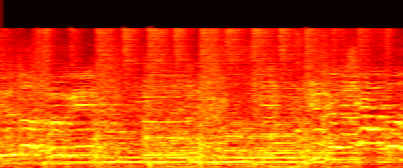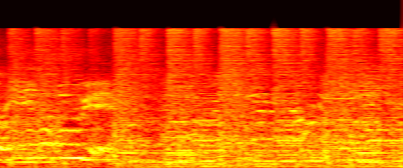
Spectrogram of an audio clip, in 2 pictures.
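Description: A live rock band playing: electric guitars over a steady drum-kit beat, with bending guitar lines on top.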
